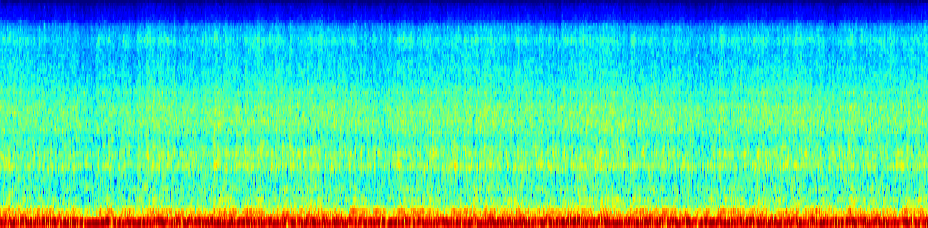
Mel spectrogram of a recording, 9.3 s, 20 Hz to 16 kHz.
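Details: Turbo LS V8 Mustang fired up and pulled out of the shop on its own power: steady, heavy low rumble holding even throughout, no ticking or clatter; running normally.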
